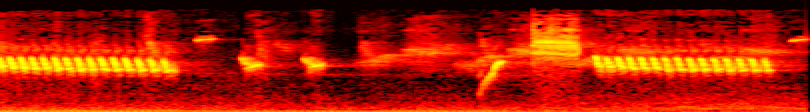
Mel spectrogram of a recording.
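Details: Asian pied starling master song for young birds to learn: fast rattling trill, scattered short whistles and a rising slur, a harsh buzzy note, then another rapid rattling trill.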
